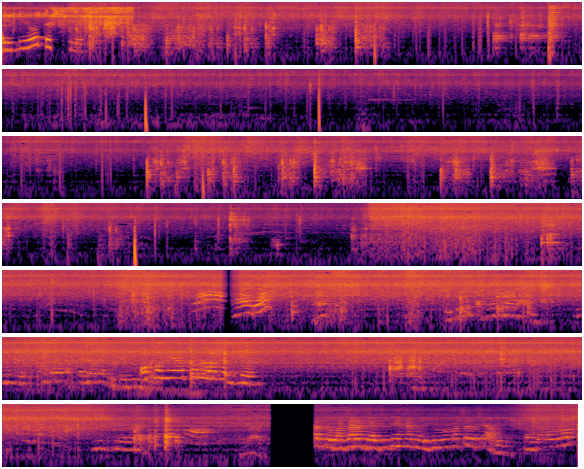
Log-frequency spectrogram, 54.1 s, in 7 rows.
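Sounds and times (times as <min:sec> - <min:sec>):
onions sizzling in oil: 0:00.0 - 0:50.0, 0:50.6 - 0:54.0
metal ladle scraping a wok: 0:00.5 - 0:05.1, 0:17.4 - 0:23.9, 0:30.4 - 0:30.7, 0:43.8 - 0:44.4, 0:48.2 - 0:48.8.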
